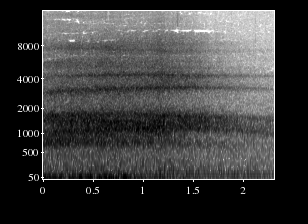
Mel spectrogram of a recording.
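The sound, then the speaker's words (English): A deep breath taken during a guided breathing exercise: a steady, airy rush of breath that slowly fades toward the end, with no talking. “Deep breath in and out.”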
